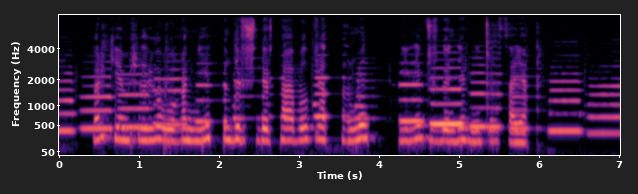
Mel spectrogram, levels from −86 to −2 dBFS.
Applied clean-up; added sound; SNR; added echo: neural mask model RNNoise.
